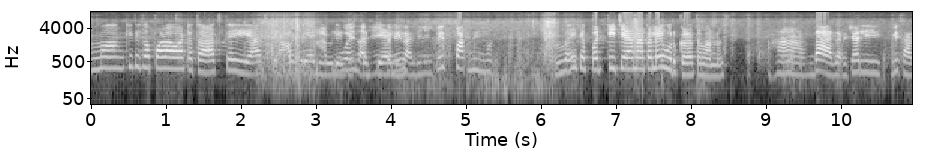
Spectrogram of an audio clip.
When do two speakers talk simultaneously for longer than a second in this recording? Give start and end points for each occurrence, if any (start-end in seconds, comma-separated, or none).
2.6-4.2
